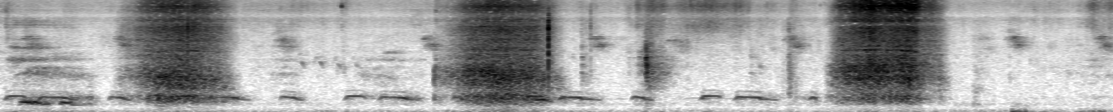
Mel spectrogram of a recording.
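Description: A person blowing hard into a smouldering tinder bundle to bring a friction-fire ember to flame: three long blows, about three seconds apart. A dove coos repeatedly in the background.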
